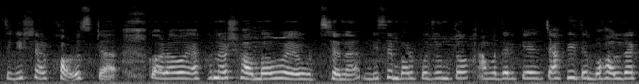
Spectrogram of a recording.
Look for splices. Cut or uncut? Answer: cut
